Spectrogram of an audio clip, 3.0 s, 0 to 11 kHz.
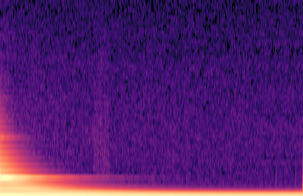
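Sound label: OB8 piano F#1, OBERHEIM OB8; Big Fish Audio - First Call Vintage Keyboards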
